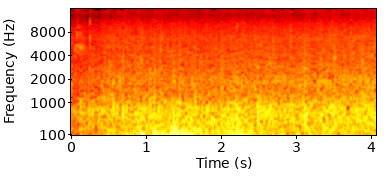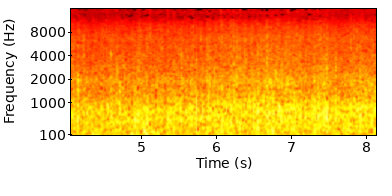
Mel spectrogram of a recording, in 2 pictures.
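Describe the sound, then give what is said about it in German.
Steady, dense rain pours down throughout a thunderstorm at a campsite, with a low rumble of thunder swelling early on beneath the constant patter. No voices are present. “Hier meldet sich der Donner nochmal.”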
